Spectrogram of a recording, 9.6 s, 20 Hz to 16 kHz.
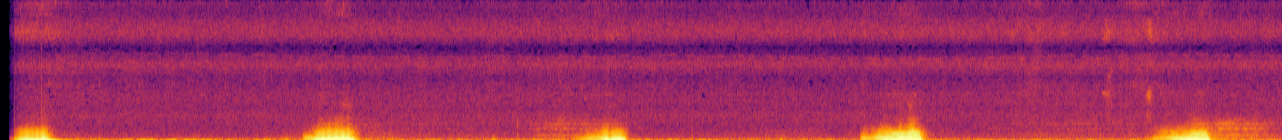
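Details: Sleeping Boston Terrier dog snoring in five regular rattling bursts, about 28 per minute, with quiet gaps between.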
